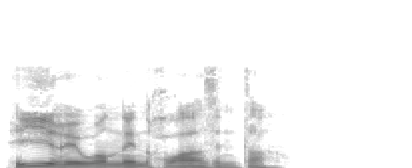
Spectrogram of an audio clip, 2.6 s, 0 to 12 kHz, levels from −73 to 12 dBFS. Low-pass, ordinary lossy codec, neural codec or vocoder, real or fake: 7.2 kHz; Opus, 64 kbps; none; real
